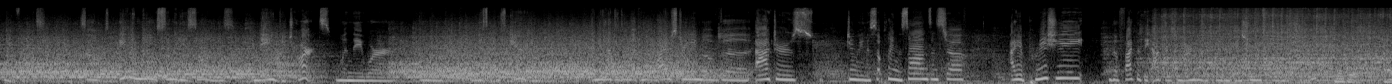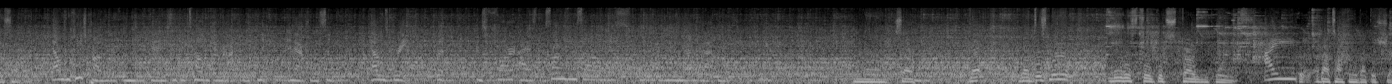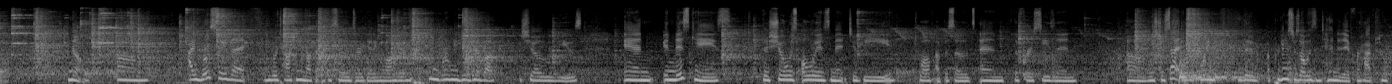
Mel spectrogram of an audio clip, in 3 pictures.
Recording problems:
distortion; heavy; 22% of the sound clipped
wrong speed, natural pitch; too fast; 1.5 times normal speed
machinery noise; very loud; throughout; 2 dB above the speech

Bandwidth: 14.5 kHz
